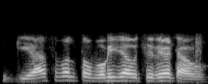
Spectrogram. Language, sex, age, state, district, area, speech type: Odia, male, 45-60, Odisha, Nabarangpur, rural, conversation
